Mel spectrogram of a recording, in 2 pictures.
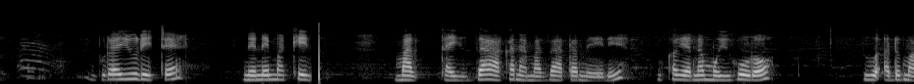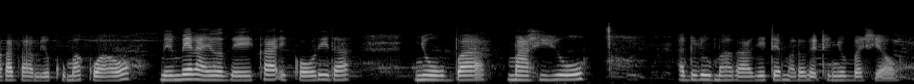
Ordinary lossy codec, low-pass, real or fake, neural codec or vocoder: Opus, 64 kbps; 7.2 kHz; real; none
